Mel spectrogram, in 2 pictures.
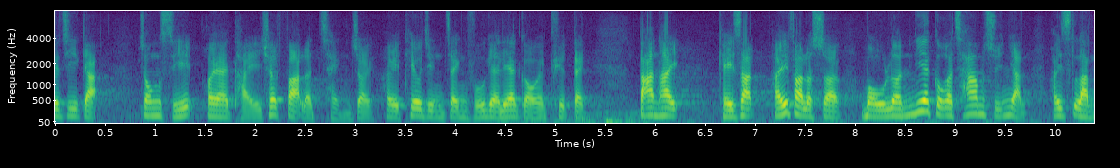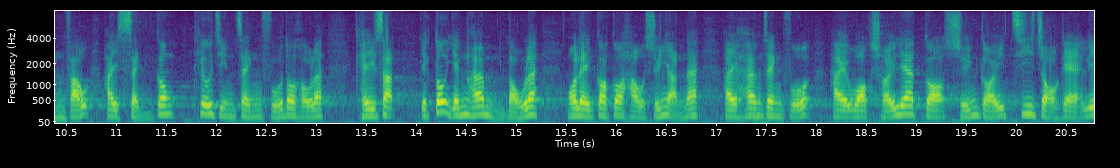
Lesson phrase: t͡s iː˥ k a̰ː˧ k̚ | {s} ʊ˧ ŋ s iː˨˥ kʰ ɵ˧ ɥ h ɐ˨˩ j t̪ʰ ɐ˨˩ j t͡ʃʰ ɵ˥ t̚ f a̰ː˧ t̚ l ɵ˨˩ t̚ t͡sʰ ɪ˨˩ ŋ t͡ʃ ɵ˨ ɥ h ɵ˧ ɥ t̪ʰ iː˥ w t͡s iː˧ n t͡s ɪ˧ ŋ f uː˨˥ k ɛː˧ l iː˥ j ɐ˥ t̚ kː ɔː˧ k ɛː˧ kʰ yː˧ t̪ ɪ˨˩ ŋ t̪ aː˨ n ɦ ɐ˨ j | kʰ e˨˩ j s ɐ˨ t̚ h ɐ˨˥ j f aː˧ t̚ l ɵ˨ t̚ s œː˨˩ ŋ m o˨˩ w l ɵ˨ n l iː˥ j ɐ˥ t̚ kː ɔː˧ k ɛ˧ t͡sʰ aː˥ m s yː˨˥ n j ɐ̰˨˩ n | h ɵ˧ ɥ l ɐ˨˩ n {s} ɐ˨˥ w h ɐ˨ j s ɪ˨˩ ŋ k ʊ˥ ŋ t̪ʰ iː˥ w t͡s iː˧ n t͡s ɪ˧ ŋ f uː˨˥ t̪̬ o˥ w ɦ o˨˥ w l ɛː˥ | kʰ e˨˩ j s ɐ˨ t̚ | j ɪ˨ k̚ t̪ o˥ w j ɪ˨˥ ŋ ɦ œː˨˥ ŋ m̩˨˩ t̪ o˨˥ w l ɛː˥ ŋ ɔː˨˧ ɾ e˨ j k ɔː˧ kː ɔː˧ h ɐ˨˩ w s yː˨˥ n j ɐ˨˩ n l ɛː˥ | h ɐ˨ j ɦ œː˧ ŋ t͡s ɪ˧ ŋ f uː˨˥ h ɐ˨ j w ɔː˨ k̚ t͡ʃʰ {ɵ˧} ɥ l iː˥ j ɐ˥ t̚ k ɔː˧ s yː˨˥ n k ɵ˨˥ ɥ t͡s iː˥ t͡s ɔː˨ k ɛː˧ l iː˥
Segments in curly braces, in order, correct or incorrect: incorrect: t͡s, incorrect: f, incorrect: ɵ˨˥

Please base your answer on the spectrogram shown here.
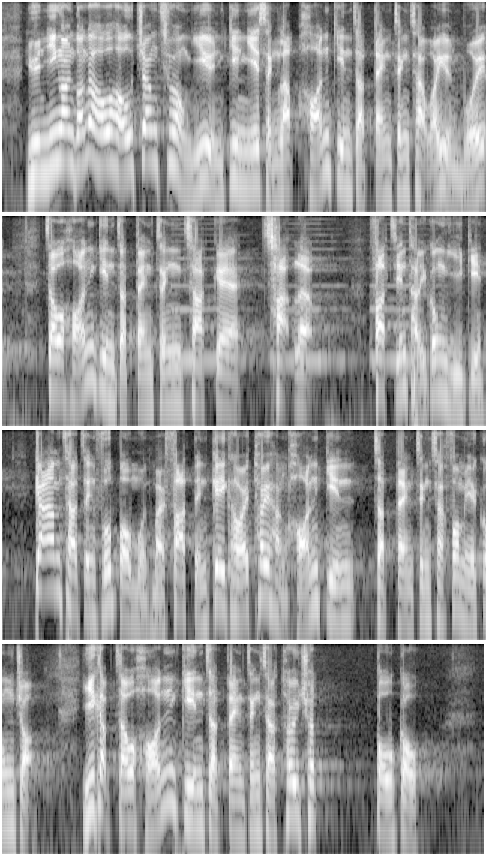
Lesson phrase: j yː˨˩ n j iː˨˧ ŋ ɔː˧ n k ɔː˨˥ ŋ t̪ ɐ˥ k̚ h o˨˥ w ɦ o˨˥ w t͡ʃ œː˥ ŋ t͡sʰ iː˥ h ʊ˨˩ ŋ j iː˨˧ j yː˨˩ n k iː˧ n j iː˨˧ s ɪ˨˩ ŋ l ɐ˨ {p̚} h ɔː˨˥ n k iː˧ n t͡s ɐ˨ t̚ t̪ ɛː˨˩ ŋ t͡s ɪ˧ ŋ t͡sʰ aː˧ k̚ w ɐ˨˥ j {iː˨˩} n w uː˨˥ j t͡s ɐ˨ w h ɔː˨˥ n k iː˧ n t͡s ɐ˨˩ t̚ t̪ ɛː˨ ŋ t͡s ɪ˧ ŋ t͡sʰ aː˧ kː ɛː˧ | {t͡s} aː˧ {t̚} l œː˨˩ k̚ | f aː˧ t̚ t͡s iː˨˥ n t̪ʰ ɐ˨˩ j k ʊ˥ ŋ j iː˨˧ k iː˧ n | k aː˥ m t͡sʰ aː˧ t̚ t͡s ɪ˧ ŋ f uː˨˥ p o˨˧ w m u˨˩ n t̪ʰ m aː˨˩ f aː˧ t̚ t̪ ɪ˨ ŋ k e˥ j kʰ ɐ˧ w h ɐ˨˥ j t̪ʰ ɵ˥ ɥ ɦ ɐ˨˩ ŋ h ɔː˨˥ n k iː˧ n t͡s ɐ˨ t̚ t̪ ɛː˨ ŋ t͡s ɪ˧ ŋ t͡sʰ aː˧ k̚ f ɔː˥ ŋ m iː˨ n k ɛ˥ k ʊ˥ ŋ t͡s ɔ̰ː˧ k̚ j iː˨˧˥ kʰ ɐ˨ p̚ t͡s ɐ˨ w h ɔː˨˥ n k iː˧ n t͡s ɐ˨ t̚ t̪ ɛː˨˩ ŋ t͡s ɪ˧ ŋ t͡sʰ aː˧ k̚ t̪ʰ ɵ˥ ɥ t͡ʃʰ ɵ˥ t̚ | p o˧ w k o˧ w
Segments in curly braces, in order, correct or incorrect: correct, incorrect: yː˨˩, incorrect: t͡sʰ, incorrect: k̚

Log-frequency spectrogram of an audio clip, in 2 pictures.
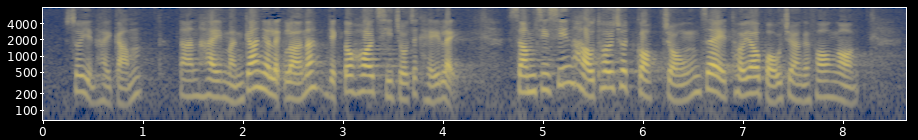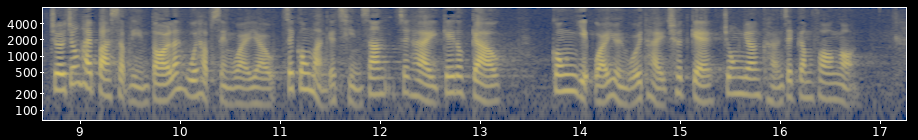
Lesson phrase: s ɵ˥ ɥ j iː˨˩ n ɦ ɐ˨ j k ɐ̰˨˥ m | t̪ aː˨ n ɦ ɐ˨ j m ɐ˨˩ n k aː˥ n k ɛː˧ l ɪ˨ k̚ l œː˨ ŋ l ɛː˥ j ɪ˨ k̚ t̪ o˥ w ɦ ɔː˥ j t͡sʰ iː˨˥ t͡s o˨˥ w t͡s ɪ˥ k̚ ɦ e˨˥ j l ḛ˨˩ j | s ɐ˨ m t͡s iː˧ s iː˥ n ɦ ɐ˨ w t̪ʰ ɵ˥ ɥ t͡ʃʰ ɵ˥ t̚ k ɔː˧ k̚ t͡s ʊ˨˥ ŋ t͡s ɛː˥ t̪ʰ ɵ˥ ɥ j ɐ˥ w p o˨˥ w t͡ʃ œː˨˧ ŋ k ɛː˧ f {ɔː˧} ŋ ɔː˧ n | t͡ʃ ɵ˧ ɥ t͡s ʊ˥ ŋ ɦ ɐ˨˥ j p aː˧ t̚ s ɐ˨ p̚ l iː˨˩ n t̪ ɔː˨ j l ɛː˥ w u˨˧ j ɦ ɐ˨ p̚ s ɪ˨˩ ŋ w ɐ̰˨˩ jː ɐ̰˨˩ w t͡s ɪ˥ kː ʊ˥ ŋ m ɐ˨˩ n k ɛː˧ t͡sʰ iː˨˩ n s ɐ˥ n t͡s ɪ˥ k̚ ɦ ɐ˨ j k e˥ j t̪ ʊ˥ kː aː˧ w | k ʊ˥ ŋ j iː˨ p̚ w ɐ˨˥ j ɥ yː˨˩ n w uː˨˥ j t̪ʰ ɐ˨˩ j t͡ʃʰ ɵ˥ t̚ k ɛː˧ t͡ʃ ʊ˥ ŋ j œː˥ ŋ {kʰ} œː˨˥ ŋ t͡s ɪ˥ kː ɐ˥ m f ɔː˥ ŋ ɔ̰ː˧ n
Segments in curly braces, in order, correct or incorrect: incorrect: ɔː˥, correct

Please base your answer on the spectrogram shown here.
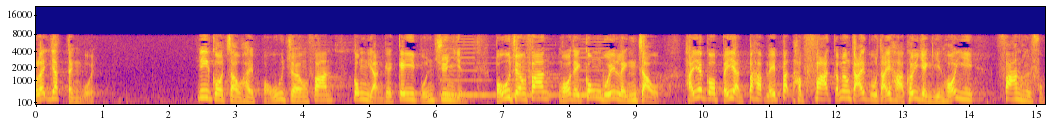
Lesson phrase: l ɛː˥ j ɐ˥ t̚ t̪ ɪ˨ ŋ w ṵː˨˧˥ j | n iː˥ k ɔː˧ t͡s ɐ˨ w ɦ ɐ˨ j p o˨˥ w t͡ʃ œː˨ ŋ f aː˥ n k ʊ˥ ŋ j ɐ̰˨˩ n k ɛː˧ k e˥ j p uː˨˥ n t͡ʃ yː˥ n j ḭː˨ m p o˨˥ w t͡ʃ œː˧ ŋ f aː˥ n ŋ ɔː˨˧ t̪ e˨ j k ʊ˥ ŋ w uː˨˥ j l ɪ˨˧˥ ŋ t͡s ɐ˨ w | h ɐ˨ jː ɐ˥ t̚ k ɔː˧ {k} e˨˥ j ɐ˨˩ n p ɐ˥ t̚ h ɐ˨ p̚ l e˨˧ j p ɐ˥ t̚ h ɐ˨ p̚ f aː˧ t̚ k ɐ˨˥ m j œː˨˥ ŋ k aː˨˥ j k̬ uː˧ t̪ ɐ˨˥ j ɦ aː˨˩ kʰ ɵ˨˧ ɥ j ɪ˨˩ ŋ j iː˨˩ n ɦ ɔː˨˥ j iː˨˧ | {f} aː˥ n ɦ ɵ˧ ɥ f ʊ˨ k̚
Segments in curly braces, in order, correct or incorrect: incorrect: p, correct

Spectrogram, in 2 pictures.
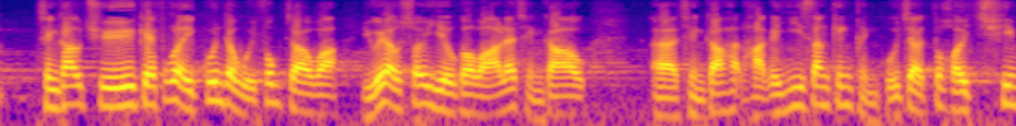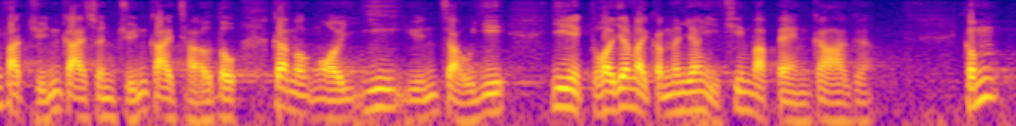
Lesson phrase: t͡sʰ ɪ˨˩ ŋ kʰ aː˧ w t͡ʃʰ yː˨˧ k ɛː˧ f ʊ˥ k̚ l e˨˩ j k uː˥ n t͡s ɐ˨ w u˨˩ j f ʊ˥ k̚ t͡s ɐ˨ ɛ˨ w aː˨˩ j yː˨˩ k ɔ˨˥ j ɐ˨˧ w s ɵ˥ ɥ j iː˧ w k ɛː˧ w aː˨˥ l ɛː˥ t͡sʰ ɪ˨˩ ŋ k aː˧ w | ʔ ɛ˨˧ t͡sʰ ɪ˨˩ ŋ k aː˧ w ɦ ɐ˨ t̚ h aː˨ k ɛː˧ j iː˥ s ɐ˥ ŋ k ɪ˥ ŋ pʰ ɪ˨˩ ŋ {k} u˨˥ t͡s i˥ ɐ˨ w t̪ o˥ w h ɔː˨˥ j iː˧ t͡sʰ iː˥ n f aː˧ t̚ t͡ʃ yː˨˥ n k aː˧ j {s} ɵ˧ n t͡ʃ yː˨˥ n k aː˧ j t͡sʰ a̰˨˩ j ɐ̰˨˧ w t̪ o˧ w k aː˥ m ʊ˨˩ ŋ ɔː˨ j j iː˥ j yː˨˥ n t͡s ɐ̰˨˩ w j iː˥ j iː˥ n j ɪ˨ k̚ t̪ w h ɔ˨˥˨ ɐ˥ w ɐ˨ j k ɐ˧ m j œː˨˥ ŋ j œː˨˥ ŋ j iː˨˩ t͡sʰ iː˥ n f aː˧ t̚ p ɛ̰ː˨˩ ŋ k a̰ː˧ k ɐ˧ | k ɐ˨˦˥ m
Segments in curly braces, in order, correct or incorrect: correct, correct

